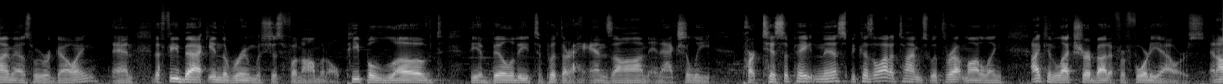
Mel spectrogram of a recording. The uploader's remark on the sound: on the sidelines of the 2023 RSA Conference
